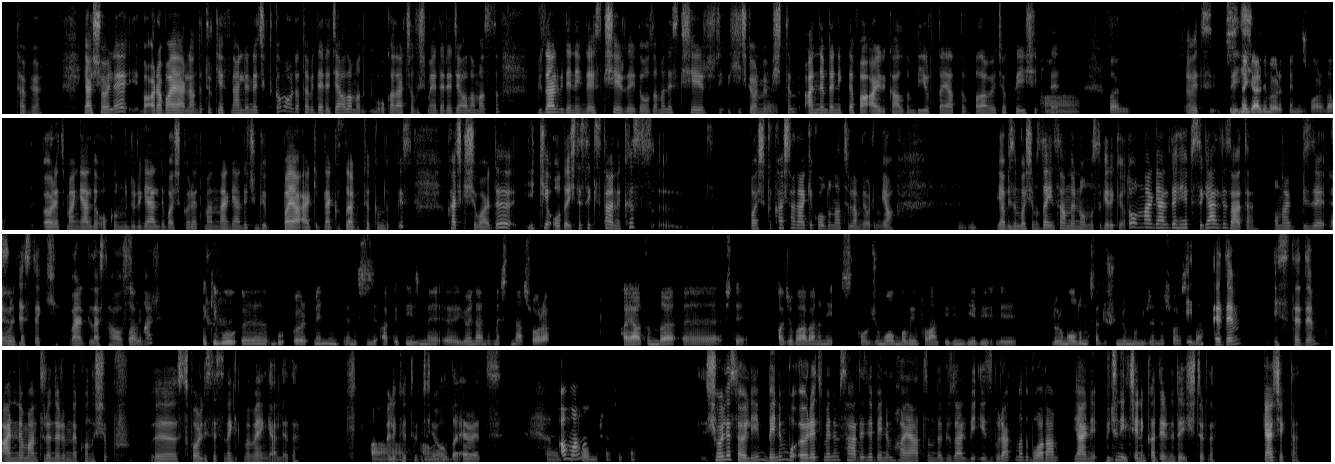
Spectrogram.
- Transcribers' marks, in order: tapping; other background noise; unintelligible speech
- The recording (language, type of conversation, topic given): Turkish, podcast, Bir öğretmen seni en çok nasıl etkiler?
